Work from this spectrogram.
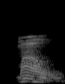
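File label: "mau", Malay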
